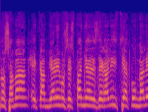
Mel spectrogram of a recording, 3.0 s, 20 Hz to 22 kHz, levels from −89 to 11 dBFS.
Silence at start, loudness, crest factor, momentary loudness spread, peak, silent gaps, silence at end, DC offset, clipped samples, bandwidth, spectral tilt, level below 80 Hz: 0 s; -23 LUFS; 14 dB; 4 LU; -8 dBFS; none; 0 s; under 0.1%; under 0.1%; 14.5 kHz; -4 dB/octave; -60 dBFS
